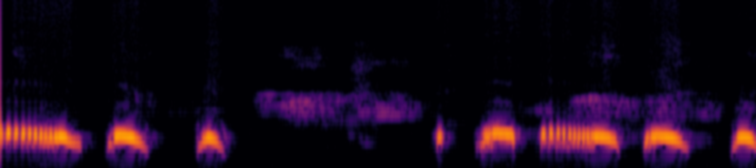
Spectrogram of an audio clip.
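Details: Spotted dove cooing in the 'giọng thổ' song style, a series of low, rounded, arching coos in two phrases broken by a short pause, soft twittering of small birds in the background.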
